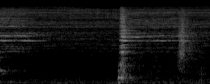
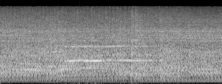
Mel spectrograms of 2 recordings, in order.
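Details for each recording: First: Smoking Briggs & Stratton engine on John Deere zero-turn mower, leak-down test: air pressure pushes the piston down slightly, cracking the exhaust valve; steady thin hiss with two louder puffs as air escapes past the exhaust valve, caused by the engine turning. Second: Briggs & Stratton engine on John Deere zero-turn mower, refitted after coil cleaning fixed the weak spark that caused smoking: steady, even drone with no misses or surging for several seconds, then winding down; healthy running.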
